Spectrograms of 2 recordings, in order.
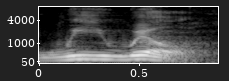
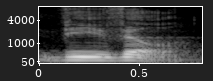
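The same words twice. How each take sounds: First: The first word begins with a w sound. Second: The first word begins without a w sound. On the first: The speaker calls it right. "instead of saying we will" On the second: The speaker calls it wrong. "they say we will, because they cannot start the word with this sound we"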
